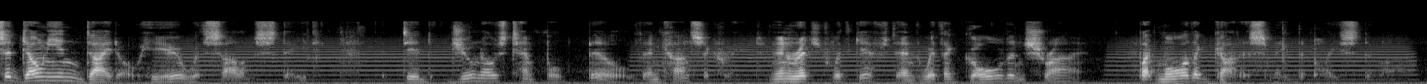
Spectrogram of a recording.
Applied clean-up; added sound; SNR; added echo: none; Trumpet; 19 dB; none.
